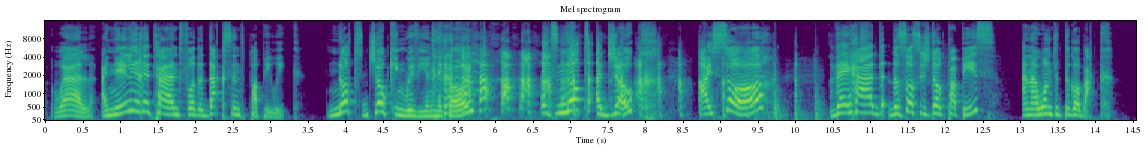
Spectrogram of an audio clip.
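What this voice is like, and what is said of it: Put-on Israeli accent. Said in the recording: “I want you to do it in an Israeli accent, though.”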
